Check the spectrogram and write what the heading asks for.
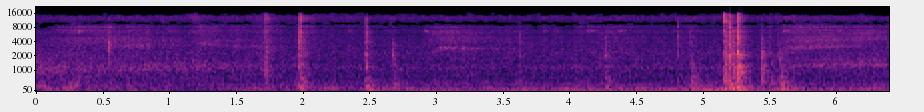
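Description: Scattered knocks and thuds in a van's steel load area, the loudest about five seconds in, over a low rumble that builds from about two seconds in.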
